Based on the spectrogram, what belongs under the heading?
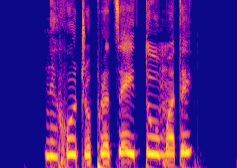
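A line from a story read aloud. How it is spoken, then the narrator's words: Groaning. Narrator (Ukrainian): простогнала Герміона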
